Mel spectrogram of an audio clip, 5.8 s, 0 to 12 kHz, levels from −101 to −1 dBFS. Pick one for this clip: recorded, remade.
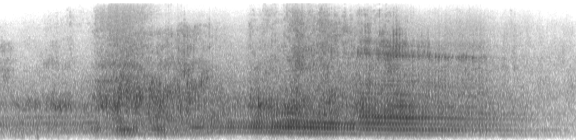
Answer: recorded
